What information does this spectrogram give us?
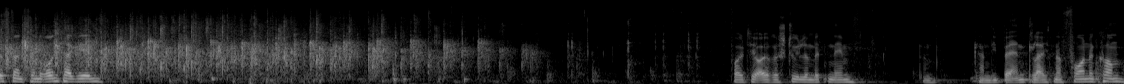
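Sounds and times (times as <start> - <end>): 
speech: 0.0 - 1.2, 7.4 - 11.2
audience applause: 0.0 - 5.5.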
